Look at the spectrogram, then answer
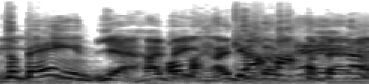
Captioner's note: laughing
